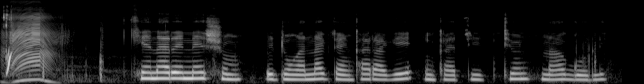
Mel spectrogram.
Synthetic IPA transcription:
kʰjɛ˦na˦ɾɛ˦nɛ˦ʃu˨m | e˨to˨ŋa˨na˦k̚tɛ˨ŋka˦ɾa˨ɡɪ˦i˨ŋka˨ti˨tju˦nːa˨˦ɡo˨li˦

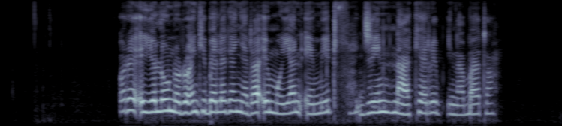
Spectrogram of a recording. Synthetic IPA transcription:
o˦ɾɛ˦ʔe˨jo˦lo˦wno˨ɾo˦e˦ŋki˦bɛ˦lɛ˦kɛ˦ɲɛ˨ɾa˦ʔe˦mo˨ja˦ne˨mi˦tfd͡ʒi˦nːa˨kɛ˦ɾi˦pi˨na˨ɓa˦ta˦

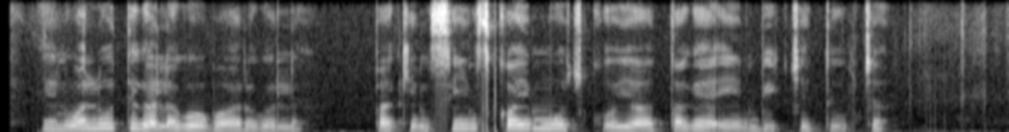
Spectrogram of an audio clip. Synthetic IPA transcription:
e˨nwa˦lu˦t̪i˦ɡa˨la˦ɡo˨bɔ˨ɾɔ˦ɡo˨le˦pa˨kɪ˨nsi˦nskɔ˦jmu˦t͡ʃkʰo˨jɔ˨t̪ɔ˦ɡɛ˦e˨nbi˦k̚t͡ʃe˨t̪u˦pt͡ʃa˦

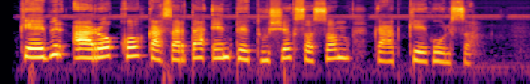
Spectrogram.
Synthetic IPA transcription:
ke˨bi˦ɾa˨ɾo˦kʰːo˦ka˨sa˨ɾta˦ʔɛ˦npe˨tu˨ʃe˦ksɔ˨sɔ˦m | ka˨pke˨ko˨lsɔ˨

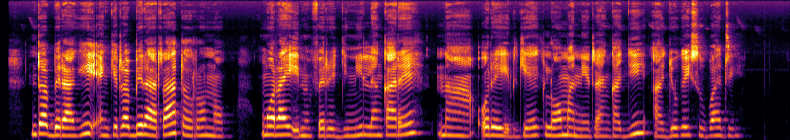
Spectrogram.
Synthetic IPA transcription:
n˦dɔ˦bɪ˨ɾa˨ɡɪ˦ɛ̰˨ŋkɪ˦tɔ˦bɪ˦ɾa˨ta˦tɔ˨ɾɔ˦nɔ˨k̚ | ŋo˦ɾa˦i˨lmfe˨ɾe˨d͡ʒi˨ni˦lɛ˦ŋka˦ɾɛ˦na˨o̰˦ɾe˨i˨dɡɛ˨˦klɔ˨˦ma˨ni˨ta˨ŋka˨d͡ʒi˦a˨d͡ʒo˦ke˦isu˨ba˦ti˦

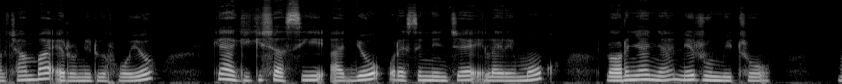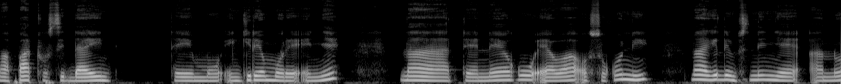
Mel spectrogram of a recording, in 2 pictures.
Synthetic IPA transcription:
lt͡ʃa˦mba˦ʔḛ˨ɾo˨ni˨ɾjo˨ɾwo˨jo˦ | kɛ˦a˨ki˨ki˦ʃa˨si˦a˨d͡ʒo̰ː˦ɾɛ˨si˦ni˨ɲt͡ʃɛ˦ɪ̰˨la˨ɾi˨mo˦k | lɔ˨ɾɲa˦ɲa˨ne˦ɾu˨mi˨tʰo˨ | ma˨pa˦tʰo˨si˨da˨i˦n | tɛ˨i˨mo˨ʔḛ˨ŋɡi˦ɾe˦mo˨ɾɛ˨ʔɛ˨ɲɛ˦ | na˦tɛ˨nɛ˦kʊ˦ʔɛ̰˨wa˦ʔɔ̰˨so˨ko˦ni˦ | na˦˨kɪ˦dɪ˨msi˦nɪ˦ɲɛ˨a̰˨no˦

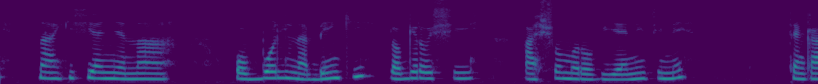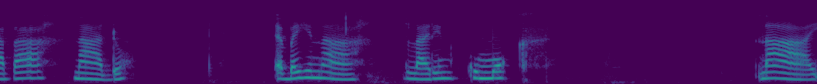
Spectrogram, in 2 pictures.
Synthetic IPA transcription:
na˨ki˦ʃi˦a˨ɲɛ˨na˦ | o˨bo˦lna˨be˦ŋkʰi˦lɔ˨ɡe˦ɾo˦ʃi˦ | a˨ʃo˦mɔ˨ɾo˨βi˨ja˨ni˦ti˦ne˦ | tɛ˨ŋka˨ða˦na˨dɔ˦ | e˨ba˦ɡi˦na˨ | la˨ɾɪ˦nku˦mo˦k | na˨

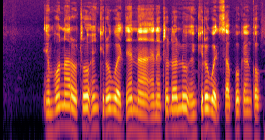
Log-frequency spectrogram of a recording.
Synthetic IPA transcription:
e˨mbɔ˦na˦ɾo˨to˦e˦ŋki˨ɾo˦ɡwa˨d͡ʒɛ˦na˨ɛ˨ne˨to˦ɗo˦lːu˦e˨ŋki˦ɾo˦ɡʷwa˨d͡ʒsa˨pːo˦kɛ˦ŋkɔ˨p

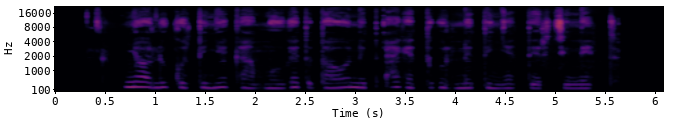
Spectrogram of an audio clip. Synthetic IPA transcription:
ɲɔ˦lu˦ko˨ti˨ɲe˦ka˨mu˨ɣe˦t̪t̪ɔ˨ɔ˦ni˨ta˦kɛ˨t̪ko˨lne˦ti˨ɲe˦te˨ɾt͡ʃi˨ne˦t

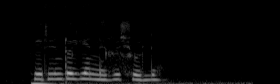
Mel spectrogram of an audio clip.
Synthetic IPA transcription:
ke˨ɾi˦ndʼɔ˦je˦ne˨ri˦ʃo˨li˦

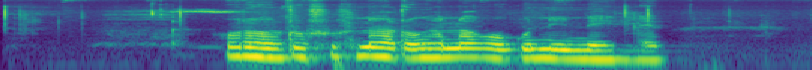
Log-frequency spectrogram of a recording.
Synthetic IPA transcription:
ɔ˦ɾa˨tʼu˦ʂu˦ʂna˦˨ʈ͡ʂʼɔ˨˦ŋa˦na˦kɔ˨kʼu˦ni˨nɛ˨i˨lɛ˨p

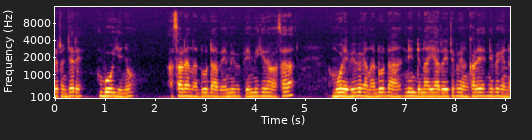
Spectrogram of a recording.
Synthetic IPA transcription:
eto˨ɲd͡ʒe˦ɾe | m˦bo˦je˨ɲo | a˨saɾe˦na˨du˦daβemiβemiɣi˦ɾe˦a˨sa˦ɾa˨ | mo˦ɾe˨βeβeɣa˨na˨do˦daniː˦ndi˨na˦ja˦ɾa˨iteβiɣe˨ŋka˦ɾeni˦βi˦ɣe˨n

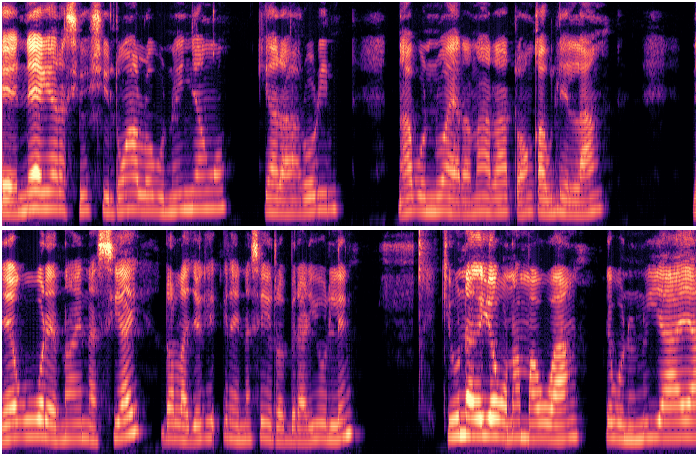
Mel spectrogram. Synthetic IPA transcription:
ɛ˨nɛ˦ke˦a˦ɾa˨sjo˦ʃi˨lto˦ŋa˦˨lɔ˨˦bo˨nwe˦ɲa˦ŋo˦ | ki˦a˨ɾa˨ɾo˦ɾi˦n | na˨˦βo˨nu˦a˨ja˨ɾa˨na˦˨ta˦tɔ˨˦ŋka˨u˦le˨la˨˦ŋ | nɛ˦ku˦o˦ɾɛ˨na˦i˦na˨si˦a˦i˦dɔ˦la˨d͡ʒɔ˦i˦ɾa˨i˨na˨˦si˦a˦i˨tɔ˨be˨ɾa˨ɾi˦o˦le˦ŋ | ki˦u˦na˨ke˦jɔ˦kʊ˨na˦ma˦wa˨˦ŋ | ke˦bo˨no˨nu˦ja˦ja˦

